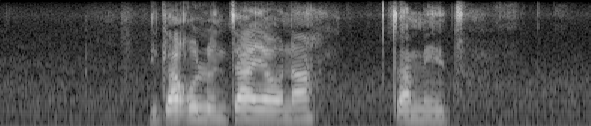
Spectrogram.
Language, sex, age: Southern Sotho, male, 20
